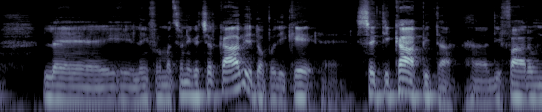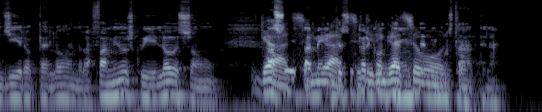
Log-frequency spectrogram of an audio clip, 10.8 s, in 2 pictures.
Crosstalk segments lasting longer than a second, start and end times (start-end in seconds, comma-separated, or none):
8.1-10.2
